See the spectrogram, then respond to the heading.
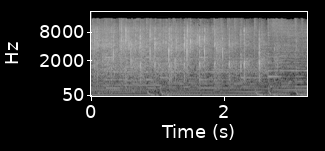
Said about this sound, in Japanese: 今日はマーチャントバンカーズのことがよくわかりましたどうもありがとうございました盛大な拍手をお願いいたします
